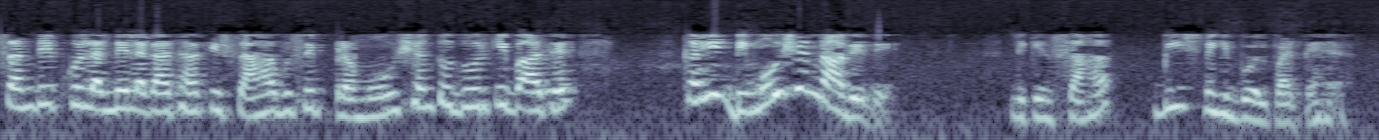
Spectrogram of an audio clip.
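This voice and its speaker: A woman's voice: on the high side, big pitch swings, a little fast, phone-quality sound, slight background noise. A woman narrating a scripted comic story for a cartoon, as the storyteller between the dialogue.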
